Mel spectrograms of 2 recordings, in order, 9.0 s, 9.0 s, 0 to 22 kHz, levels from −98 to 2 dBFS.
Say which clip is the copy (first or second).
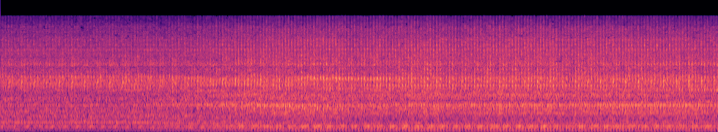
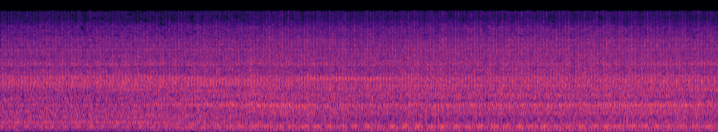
second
